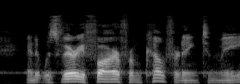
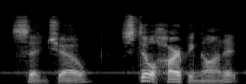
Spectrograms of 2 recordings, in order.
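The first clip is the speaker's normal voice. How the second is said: ordinary delivery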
